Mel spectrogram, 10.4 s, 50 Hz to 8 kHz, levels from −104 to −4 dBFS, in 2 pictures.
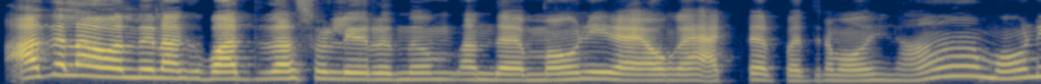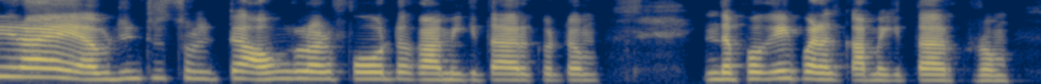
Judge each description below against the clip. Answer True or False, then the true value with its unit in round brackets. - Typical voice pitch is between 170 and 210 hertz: False (230 Hz)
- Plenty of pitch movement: False (3.7 semitones)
